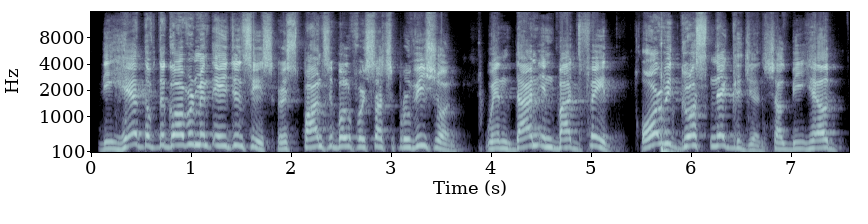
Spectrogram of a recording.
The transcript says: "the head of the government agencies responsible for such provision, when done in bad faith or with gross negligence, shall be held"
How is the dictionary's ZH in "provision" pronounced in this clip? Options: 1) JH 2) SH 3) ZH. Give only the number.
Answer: 2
